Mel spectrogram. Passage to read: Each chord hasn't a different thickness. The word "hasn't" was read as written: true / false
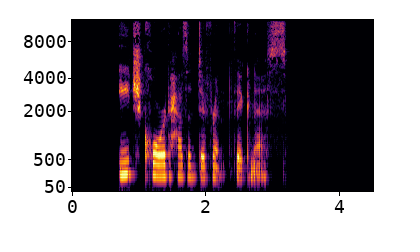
false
